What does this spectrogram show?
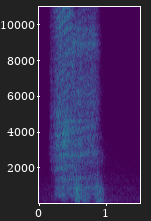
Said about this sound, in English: And the sniffing is also due to some serious habanero hot sauce that I put in as well.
